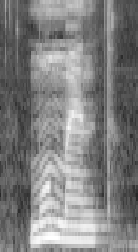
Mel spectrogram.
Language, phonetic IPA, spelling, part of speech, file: Ukrainian, [mɔˈmɛnt], момент, noun, Uk-момент.ogg
- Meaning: 1. moment, instant 2. point, feature, aspect 3. moment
